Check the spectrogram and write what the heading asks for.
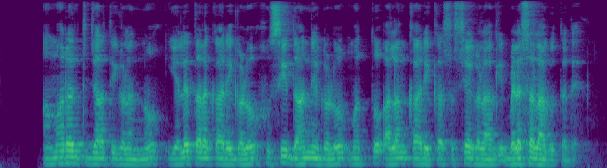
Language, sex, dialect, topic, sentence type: Kannada, male, Coastal/Dakshin, agriculture, statement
